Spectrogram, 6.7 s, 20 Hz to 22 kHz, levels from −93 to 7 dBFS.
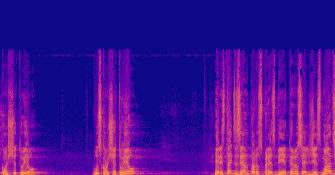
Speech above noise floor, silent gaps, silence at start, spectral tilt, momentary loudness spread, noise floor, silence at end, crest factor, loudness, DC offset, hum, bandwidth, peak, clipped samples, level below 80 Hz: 44 dB; none; 0 s; -4 dB/octave; 5 LU; -66 dBFS; 0 s; 16 dB; -23 LUFS; under 0.1%; none; 16 kHz; -8 dBFS; under 0.1%; -64 dBFS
